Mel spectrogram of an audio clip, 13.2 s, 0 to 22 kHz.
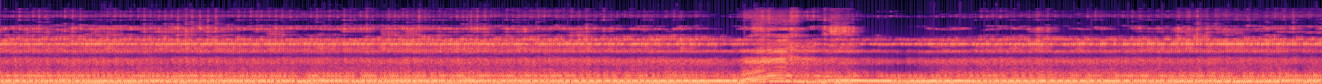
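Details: Husqvarna 329L string trimmer after repair for bogging and not staying running (not the carb): small two-stroke holds a steady low drone with one brief blip midway, no bogging or hunting; runs clean now.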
